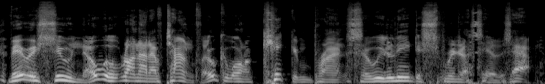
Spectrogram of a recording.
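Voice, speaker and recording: A man's voice: mid-range voice, animated, normal speed, fairly bright tone, dry recording, studio quality. A man playing a cocky, chatty little monstrous chimney sweep in an old-time radio horror comedy, telling tales with swagger and British slang. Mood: gleefully explaining.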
